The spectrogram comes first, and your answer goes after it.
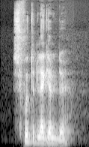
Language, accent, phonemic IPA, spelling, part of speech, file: French, France, /sə fu.tʁə d(ə) la ɡœl də/, se foutre de la gueule de, verb, LL-Q150 (fra)-se foutre de la gueule de.wav
- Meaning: to make fun of, to laugh at, to take the piss out of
